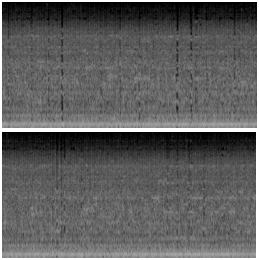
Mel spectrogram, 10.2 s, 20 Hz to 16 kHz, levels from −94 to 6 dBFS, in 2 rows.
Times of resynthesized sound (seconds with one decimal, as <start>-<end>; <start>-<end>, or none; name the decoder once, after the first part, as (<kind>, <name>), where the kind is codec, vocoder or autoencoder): 0.0-3.9 (vocoder, BigVGAN v2); 6.1-8.0; 9.2-10.2

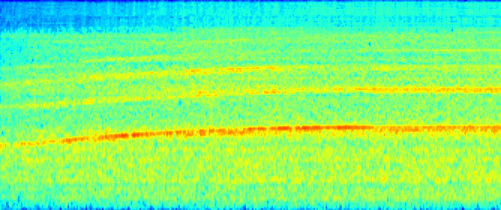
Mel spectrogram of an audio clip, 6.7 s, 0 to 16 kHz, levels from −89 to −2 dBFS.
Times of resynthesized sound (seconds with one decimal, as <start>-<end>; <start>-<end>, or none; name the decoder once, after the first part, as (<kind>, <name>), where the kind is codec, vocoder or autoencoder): none

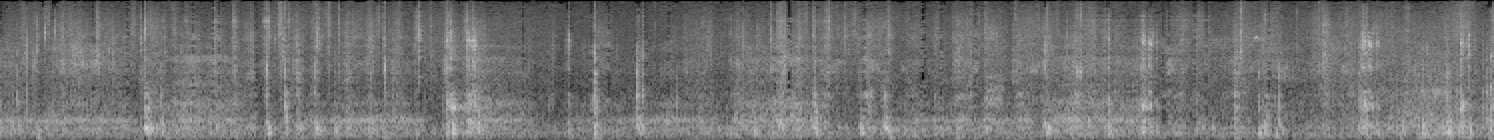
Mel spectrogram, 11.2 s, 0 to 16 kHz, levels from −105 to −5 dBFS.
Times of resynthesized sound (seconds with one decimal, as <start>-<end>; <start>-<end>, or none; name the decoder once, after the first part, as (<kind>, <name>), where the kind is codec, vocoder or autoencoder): 8.1-9.1 (vocoder, BigVGAN v2)

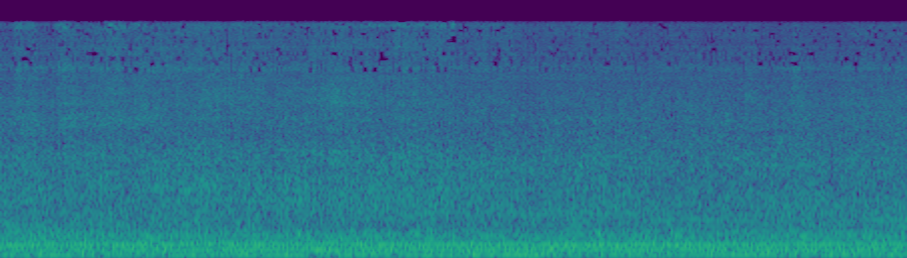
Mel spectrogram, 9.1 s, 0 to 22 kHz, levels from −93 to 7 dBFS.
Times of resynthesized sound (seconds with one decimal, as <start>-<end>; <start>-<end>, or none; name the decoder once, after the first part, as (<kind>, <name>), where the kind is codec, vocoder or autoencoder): 1.1-2.5 (vocoder, BigVGAN v2); 5.3-7.1

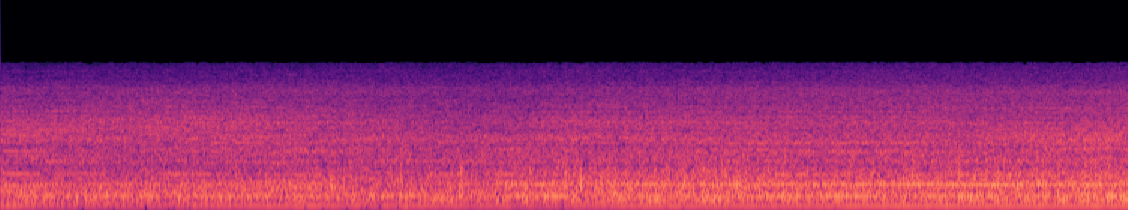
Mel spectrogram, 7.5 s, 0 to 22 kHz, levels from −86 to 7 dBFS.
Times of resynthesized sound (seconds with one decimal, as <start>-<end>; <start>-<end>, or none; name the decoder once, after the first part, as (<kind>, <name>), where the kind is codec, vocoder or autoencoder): 0.4-1.3 (vocoder, BigVGAN v2); 2.0-2.7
